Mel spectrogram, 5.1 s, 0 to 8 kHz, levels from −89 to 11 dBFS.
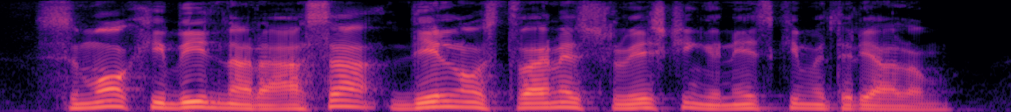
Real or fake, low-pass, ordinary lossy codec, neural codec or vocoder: real; none; none; none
